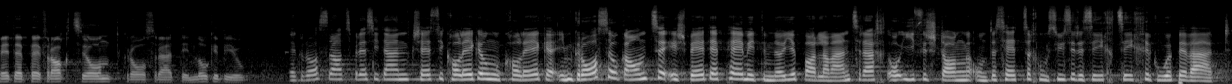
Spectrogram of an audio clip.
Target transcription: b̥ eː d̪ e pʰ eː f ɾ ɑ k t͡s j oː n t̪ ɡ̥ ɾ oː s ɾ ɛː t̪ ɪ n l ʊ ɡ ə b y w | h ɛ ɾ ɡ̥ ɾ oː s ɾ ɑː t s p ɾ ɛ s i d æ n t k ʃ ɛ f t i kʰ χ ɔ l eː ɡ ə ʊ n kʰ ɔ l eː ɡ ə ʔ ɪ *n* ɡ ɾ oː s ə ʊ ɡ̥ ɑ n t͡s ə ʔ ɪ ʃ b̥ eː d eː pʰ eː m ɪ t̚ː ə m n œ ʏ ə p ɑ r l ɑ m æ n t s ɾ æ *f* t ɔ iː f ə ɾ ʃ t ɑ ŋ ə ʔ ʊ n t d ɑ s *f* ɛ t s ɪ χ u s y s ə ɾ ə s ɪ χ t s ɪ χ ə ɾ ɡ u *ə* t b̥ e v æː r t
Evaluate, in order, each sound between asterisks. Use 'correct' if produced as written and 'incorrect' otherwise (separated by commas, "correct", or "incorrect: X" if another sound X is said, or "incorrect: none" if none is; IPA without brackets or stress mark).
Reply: incorrect: m, incorrect: χ, incorrect: h, correct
